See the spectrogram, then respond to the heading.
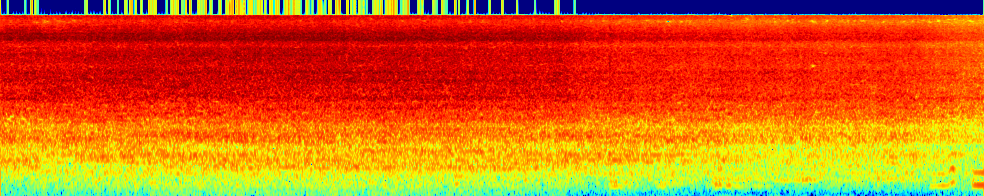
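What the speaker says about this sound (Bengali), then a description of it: "পেঁয়াজ রসুন সব ভাজা ভাজা হয়ে গেছে" Chopped onion, garlic, green chili, coriander leaves and white cumin fry in a little oil in a wok, giving a steady, close, loud sizzling hiss that runs unbroken and eases slightly toward the end.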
